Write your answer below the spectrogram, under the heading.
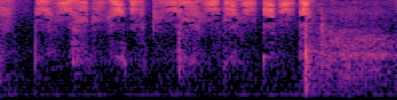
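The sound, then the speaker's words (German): Pen scratching as notes are written down, a faint, continuous run of short strokes with an uneven rhythm. “Ich schreibe mal so, Koran und die früheren Bücher.”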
